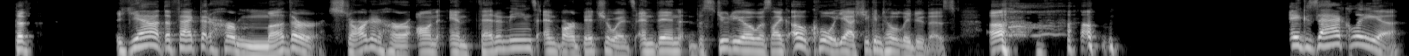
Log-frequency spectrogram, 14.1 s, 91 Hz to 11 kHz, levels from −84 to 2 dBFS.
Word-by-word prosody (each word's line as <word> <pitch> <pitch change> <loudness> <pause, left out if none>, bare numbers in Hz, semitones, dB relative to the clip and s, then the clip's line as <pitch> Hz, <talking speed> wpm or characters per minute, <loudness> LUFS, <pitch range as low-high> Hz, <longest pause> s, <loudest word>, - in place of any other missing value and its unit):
The - - +6 0.9
yeah, 205 - +4
the 190 -2 -1
fact 185 -1 +1
that 200 - 0
her 165 -2 +1
mother 105 -3 +1
started 190 -3 -1
her 110 -5 -1
on 135 -1 0
amphetamines 160 +10 -4
and 140 -2 -3
barbiturates, 130 -5 -2
and 135 0 -2
then 140 -1 +2
the 120 +4 -12
studio 165 -2 0
was 135 0 -3
like, 135 -1 0
"Oh, 215 -2 +4
cool, 180 -8 -2
yeah, 145 - +2
she 155 - -7
can 160 -2 -3
totally 130 -7 -2
do 100 +1 -6
this." - - -10 0.3
Um - - +8 2.8
Exactly, 230 +1 +2
uh! - - -3
145 Hz, 130 wpm, -23 LUFS, 130-185 Hz, 2.8 s, Um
